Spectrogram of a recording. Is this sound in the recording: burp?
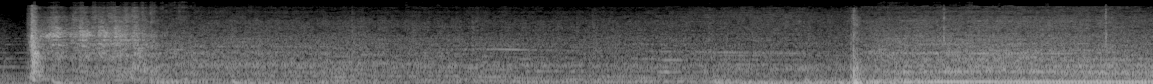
no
